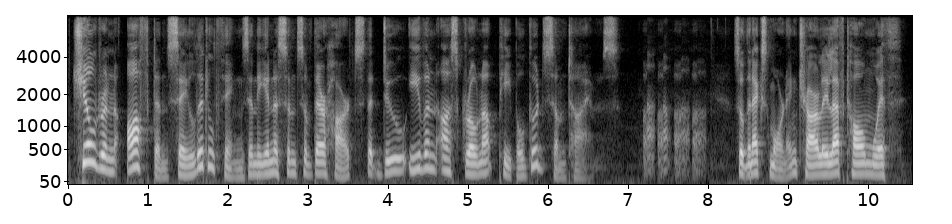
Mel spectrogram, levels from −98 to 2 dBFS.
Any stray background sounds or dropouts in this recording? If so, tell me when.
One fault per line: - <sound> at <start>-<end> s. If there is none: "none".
- laugh at 7.2-8.0 s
